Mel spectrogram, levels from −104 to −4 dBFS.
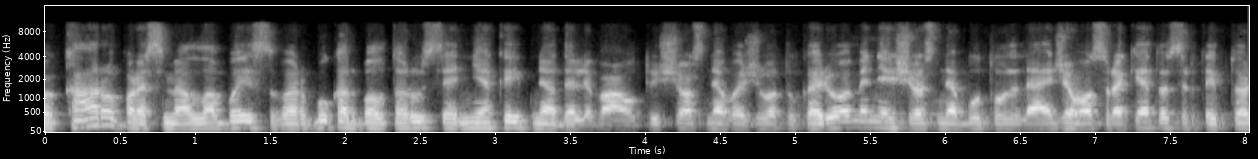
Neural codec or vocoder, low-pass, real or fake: none; 9.9 kHz; real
